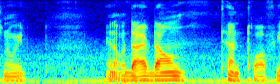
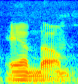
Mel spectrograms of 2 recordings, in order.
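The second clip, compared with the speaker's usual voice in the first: ordinary talk, nothing marked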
